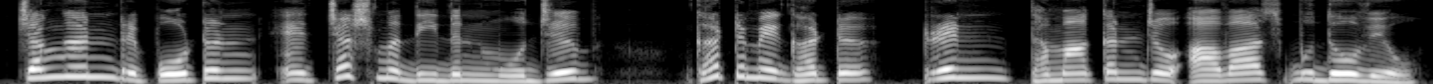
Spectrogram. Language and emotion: Sindhi, neutral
